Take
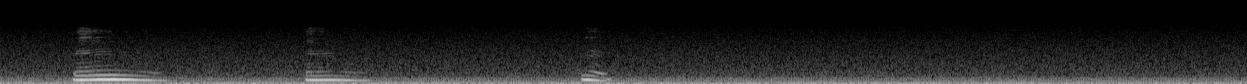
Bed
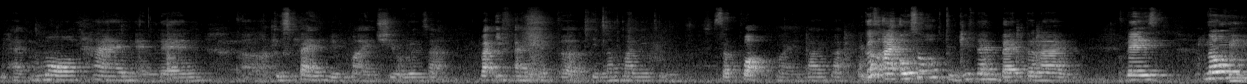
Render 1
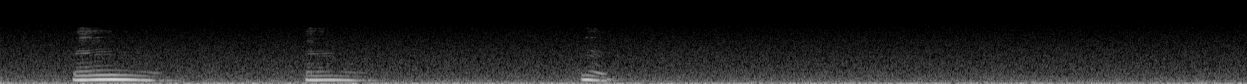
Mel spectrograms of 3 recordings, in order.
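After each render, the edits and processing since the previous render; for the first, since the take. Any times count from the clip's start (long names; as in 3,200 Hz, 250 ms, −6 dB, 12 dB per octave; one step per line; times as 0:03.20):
hum removal 60 Hz, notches 5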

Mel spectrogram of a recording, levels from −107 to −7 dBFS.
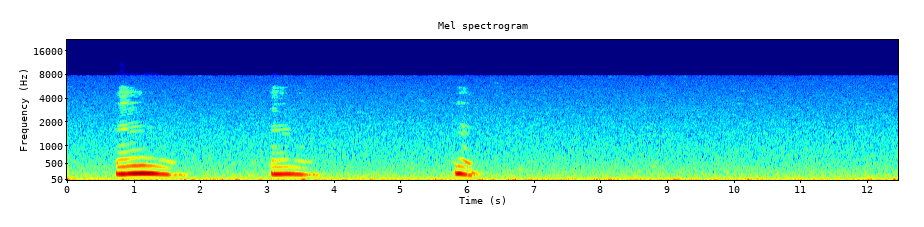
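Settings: noise reduction from a noise print 7 dB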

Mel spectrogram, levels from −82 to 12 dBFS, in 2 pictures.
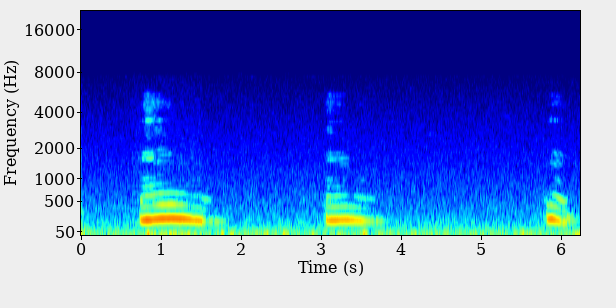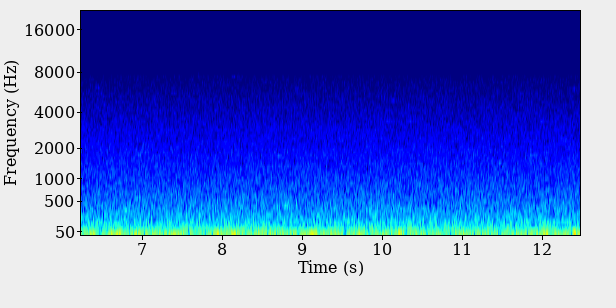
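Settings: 0:00.60–0:01.51: comb filter 6.1 ms, depth 75%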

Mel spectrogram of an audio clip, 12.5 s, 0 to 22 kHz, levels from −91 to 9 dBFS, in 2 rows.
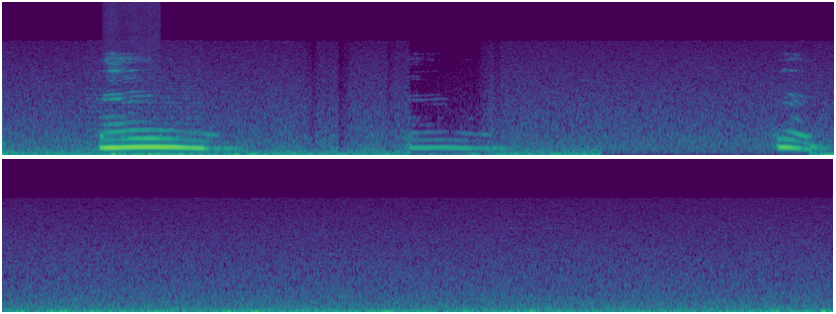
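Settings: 0:00.75–0:01.19: floating-point word with a short mantissa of 6 bits
0:02.21–0:03.74: downward compressor 5 to 1, threshold −35 dBFS
0:04.50–0:06.06: high-pass filter 210 Hz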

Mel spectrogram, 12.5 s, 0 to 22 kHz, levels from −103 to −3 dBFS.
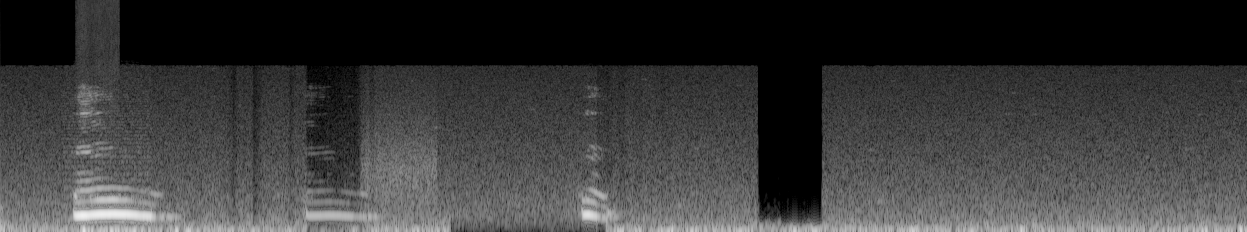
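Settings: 0:03.60–0:04.37: parametric band 1,100 Hz +11.5 dB 2.3 octaves
0:05.96–0:06.69: downward compressor 2 to 1, threshold −33 dBFS
0:07.57–0:08.22: expanding power law on the bin magnitudes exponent 3.7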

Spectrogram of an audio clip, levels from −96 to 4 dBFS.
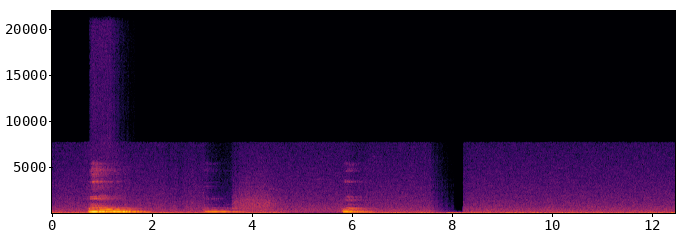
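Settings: double-tracking delay 25 ms −10.5 dB
reverse bouncing-ball delay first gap 70 ms, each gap 1.15×, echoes 5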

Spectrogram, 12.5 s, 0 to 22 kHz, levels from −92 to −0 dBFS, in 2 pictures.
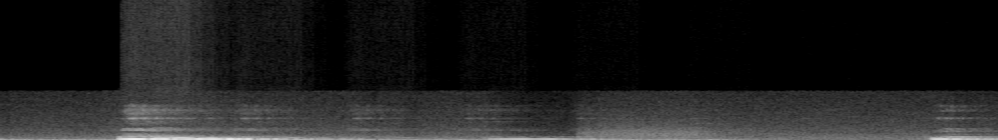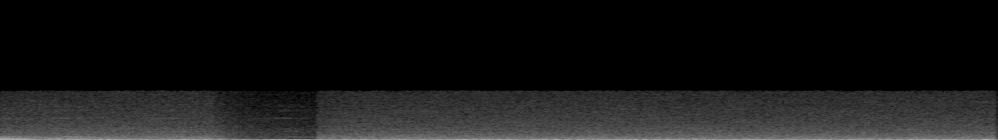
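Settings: feedback echo with a high-pass in the loop 701 ms, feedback 73%, high-pass 740 Hz, level −13 dB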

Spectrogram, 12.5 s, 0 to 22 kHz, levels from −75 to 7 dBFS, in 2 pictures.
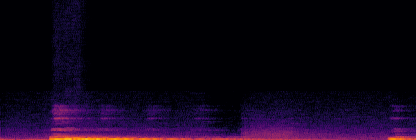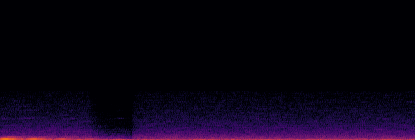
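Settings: double-tracking delay 28 ms −2 dB
delay with a low-pass on its return 425 ms, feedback 46%, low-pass 830 Hz, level −5.5 dB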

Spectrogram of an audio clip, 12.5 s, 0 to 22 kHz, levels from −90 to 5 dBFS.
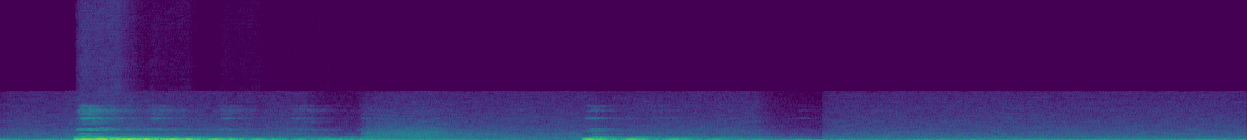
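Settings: level −4.5 dB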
